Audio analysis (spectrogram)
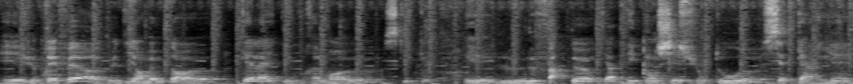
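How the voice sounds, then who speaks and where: A man from Benin, hosts a casual TV interview. He rambles, stacking fillers and repeated words. His voice echoes in a roomy studio over clearly audible music. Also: mid-range voice, measured pace. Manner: rambling, many fillers and stutters. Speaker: TV host.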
